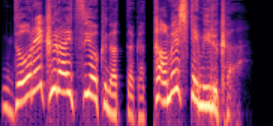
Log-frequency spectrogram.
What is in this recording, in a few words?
levelup, ja; Cookie Run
